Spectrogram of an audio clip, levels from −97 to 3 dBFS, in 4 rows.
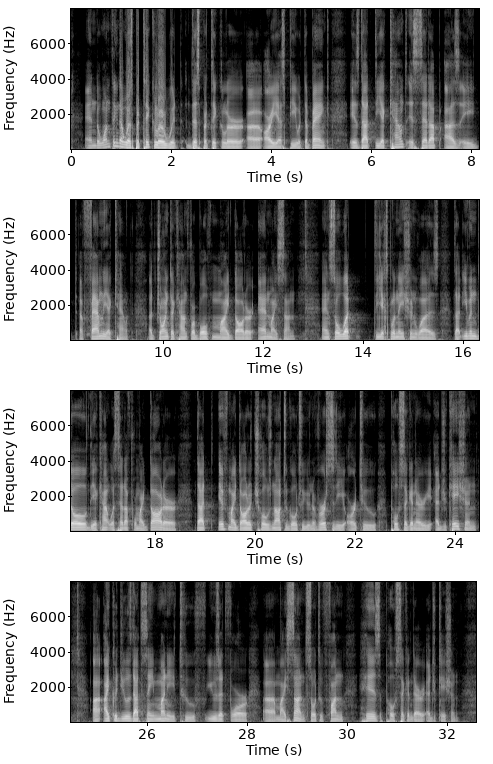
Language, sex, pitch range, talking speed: English, male, 90-105 Hz, 165 wpm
